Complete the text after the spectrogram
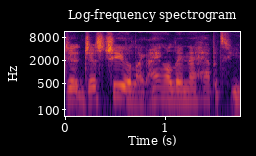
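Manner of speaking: whispering softly. Retelling what a guy whispered to the speaker: imitating a quiet whisper. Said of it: "low-key whispering to me".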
